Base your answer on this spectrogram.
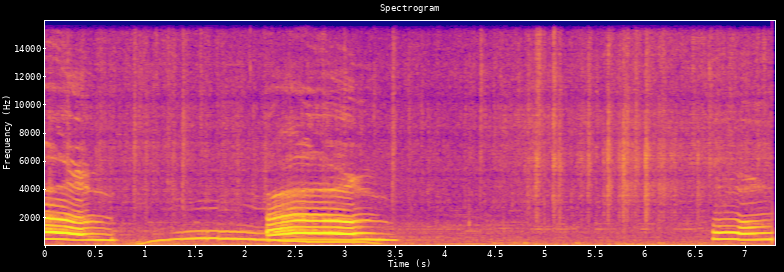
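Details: Stray cats at midnight in a backyard, yowling to defend territory: drawn, wavering wails that rise and sag, two voices overlapping, then a quiet gap before another loud nasal yowl starts.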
